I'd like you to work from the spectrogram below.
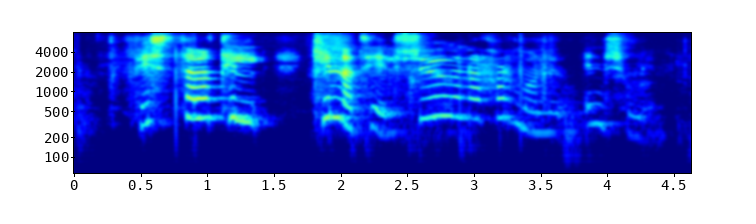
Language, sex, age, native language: Icelandic, female, 21, Icelandic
